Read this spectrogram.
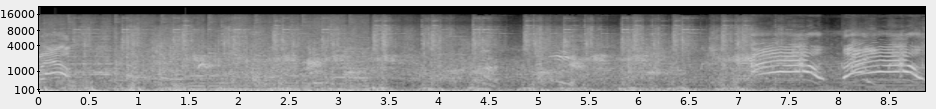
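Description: Magic blasts whoosh and crackle in a busy fight.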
